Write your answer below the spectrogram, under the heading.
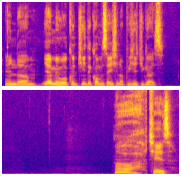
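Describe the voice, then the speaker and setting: Hoarse South African man live streaming. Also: fairly high pitch, normal speed. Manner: animated, talks back to viewers' comments. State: hoarse, losing his voice. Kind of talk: live stream commentary reading chat.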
